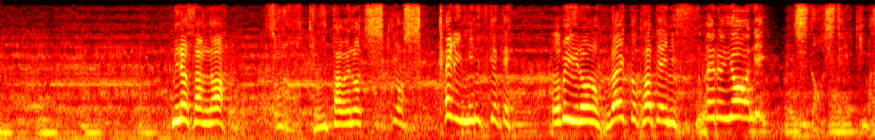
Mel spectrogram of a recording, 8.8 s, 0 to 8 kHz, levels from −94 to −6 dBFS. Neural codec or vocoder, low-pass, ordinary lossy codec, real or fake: codec, 16 kHz, 16 kbps, FunCodec, trained on LibriTTS, 50 frames a second; 7.2 kHz; none; fake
